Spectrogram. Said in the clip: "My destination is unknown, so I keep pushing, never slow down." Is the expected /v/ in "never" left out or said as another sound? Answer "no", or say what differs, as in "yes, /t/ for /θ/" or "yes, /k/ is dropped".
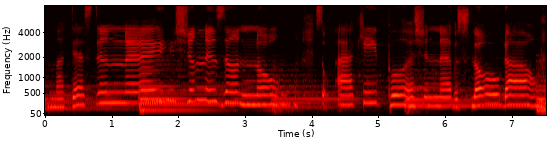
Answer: no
